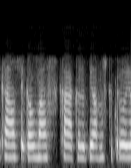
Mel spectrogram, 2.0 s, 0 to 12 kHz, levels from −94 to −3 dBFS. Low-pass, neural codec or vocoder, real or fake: 7.2 kHz; codec, 16 kHz, 1.1 kbps, Voila-Tokenizer; fake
